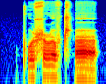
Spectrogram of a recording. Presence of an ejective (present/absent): present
